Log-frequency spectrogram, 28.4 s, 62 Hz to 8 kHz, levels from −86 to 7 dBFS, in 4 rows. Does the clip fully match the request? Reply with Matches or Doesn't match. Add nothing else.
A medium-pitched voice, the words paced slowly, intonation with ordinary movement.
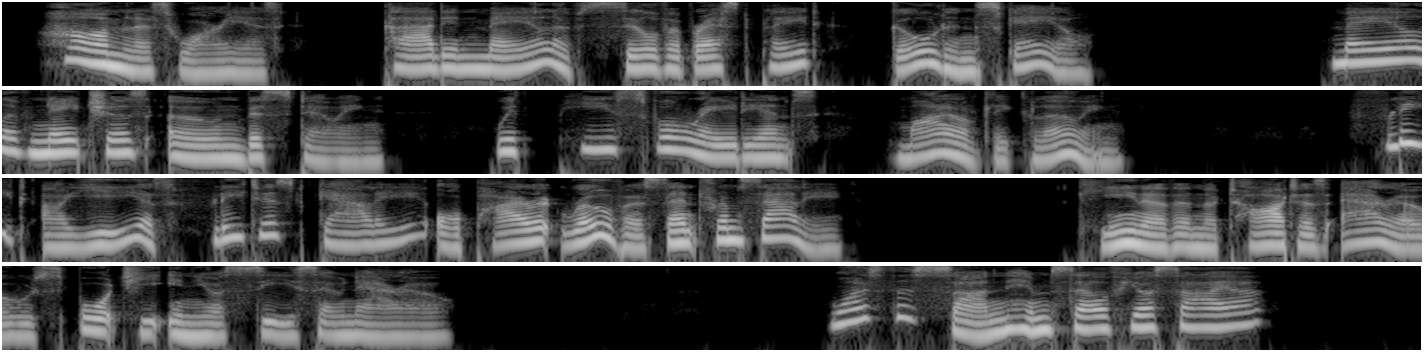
Doesn't match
